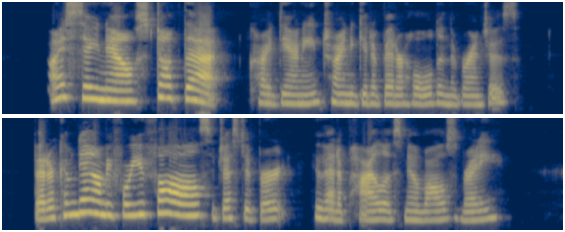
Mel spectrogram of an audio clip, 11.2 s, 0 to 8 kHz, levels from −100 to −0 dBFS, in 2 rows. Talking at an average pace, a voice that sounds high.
Yes: average, 165 wpm; high, 215 Hz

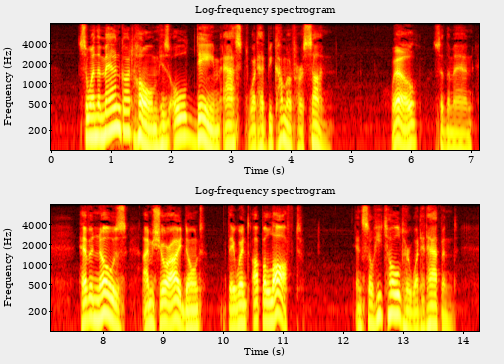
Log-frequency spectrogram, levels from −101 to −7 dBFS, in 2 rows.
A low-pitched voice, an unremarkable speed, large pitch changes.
Yes: low, 120 Hz; average, 160 wpm; wide, 6.2 semitones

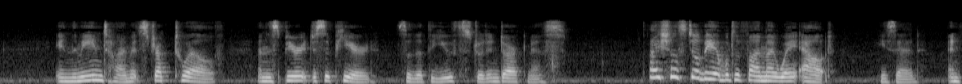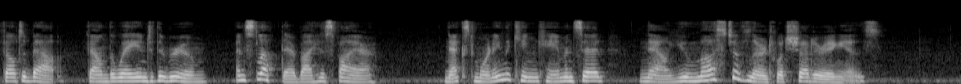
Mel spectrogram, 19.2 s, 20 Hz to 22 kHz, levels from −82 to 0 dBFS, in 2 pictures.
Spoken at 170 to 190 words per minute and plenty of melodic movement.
No: average, 185 wpm; average, 4.4 semitones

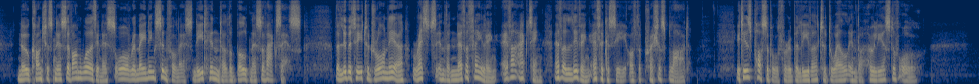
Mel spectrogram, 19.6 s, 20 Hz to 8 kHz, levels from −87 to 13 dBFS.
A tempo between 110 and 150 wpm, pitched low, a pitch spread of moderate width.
No: average, 140 wpm; low, 130 Hz; wide, 6.0 semitones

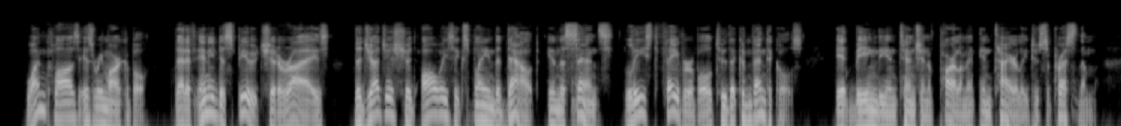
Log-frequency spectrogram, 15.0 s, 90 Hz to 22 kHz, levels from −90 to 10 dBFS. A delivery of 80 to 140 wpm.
Yes: slow, 135 wpm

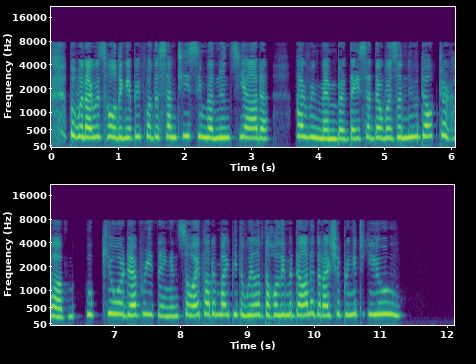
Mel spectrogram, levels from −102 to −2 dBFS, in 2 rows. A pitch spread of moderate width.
No: narrow, 2.1 semitones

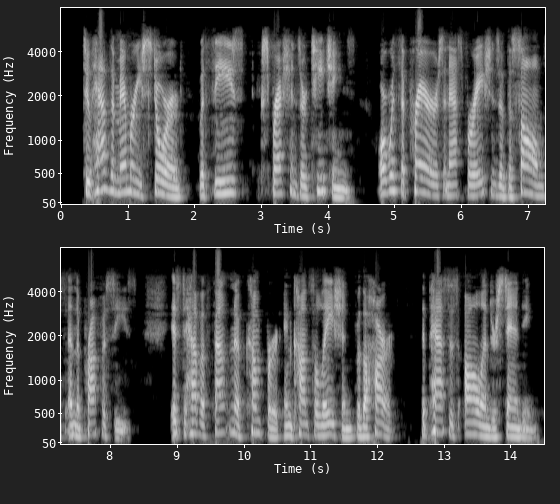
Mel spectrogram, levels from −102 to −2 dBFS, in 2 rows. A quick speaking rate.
No: average, 155 wpm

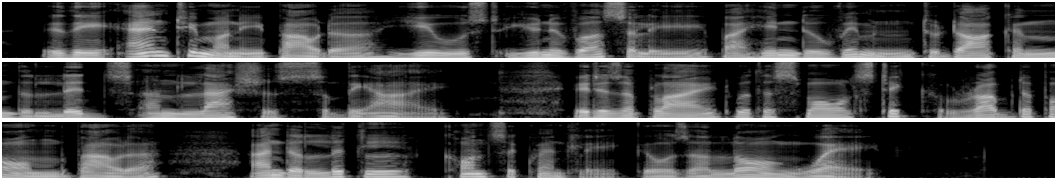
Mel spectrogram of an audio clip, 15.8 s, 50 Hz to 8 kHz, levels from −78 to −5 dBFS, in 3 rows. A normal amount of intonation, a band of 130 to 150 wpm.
No: wide, 5.7 semitones; slow, 135 wpm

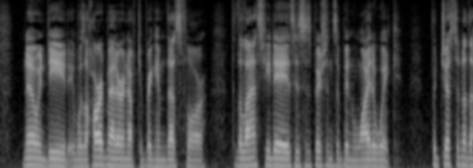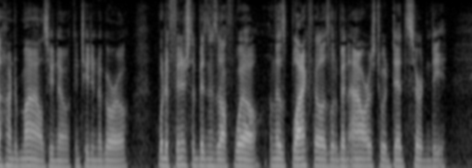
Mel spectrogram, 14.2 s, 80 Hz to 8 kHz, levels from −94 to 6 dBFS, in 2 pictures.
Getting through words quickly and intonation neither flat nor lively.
No: fast, 220 wpm; narrow, 1.7 semitones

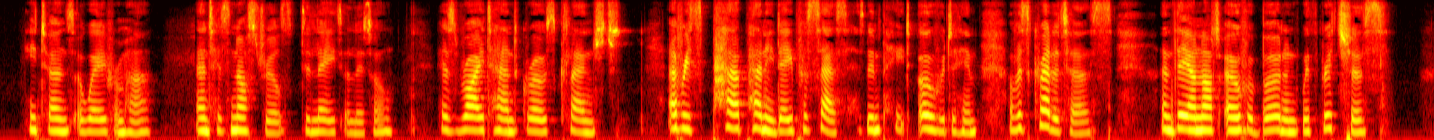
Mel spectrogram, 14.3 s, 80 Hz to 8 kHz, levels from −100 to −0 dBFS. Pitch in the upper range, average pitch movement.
No: high, 220 Hz; narrow, 2.2 semitones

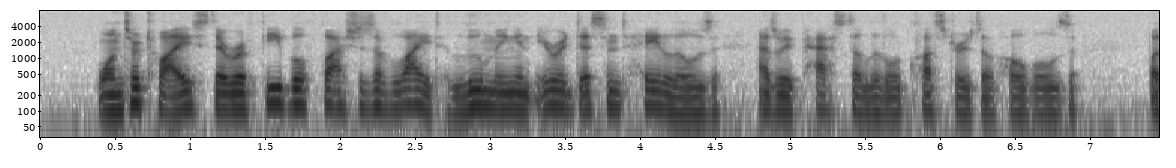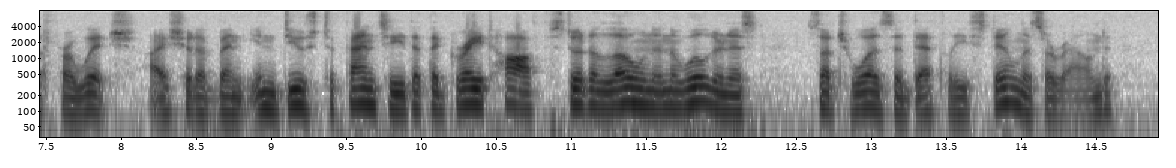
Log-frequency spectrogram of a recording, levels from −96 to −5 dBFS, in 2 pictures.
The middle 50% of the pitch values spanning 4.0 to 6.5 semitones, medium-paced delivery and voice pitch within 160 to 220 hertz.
No: average, 4.3 semitones; average, 180 wpm; low, 110 Hz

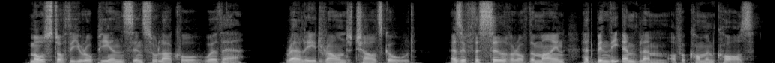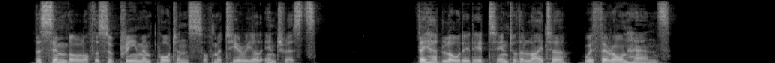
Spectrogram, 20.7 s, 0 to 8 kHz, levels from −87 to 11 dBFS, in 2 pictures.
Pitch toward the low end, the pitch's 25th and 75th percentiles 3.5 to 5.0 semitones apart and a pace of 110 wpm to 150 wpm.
Yes: very low, 95 Hz; average, 3.9 semitones; slow, 135 wpm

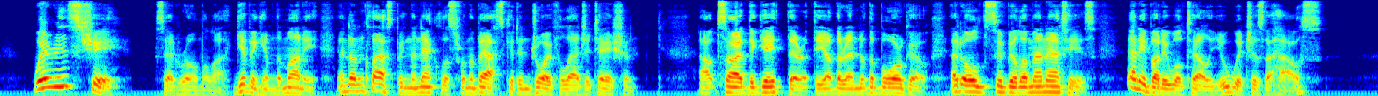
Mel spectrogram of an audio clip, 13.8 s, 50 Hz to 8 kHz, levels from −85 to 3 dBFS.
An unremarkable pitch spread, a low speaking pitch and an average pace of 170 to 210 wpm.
Yes: average, 4.2 semitones; low, 120 Hz; average, 185 wpm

